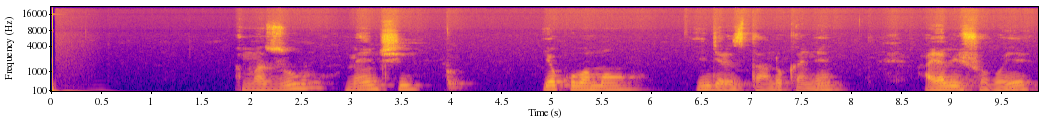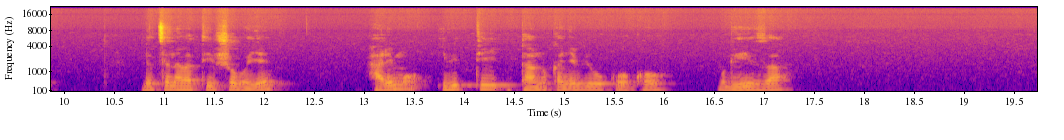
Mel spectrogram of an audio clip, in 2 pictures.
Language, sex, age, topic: Kinyarwanda, male, 18-24, government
